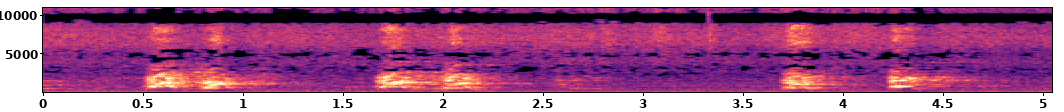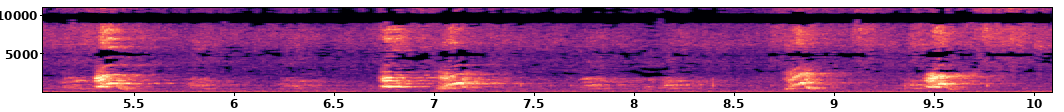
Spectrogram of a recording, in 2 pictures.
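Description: Husky barking at a cat: about a dozen short, sharp barks, several in quick pairs.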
